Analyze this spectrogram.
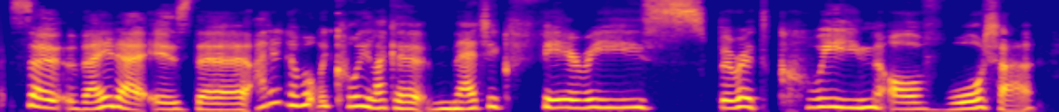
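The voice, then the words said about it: New Zealand accent. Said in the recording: “another Kiwi accent ... I'm glad that you think I still have a Kiwi accent because I don't really want the Aussie accent to creep in too much”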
